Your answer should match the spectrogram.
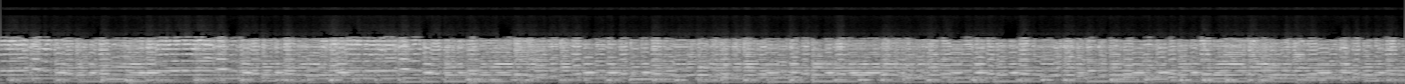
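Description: Old-time string band music from an early recording: a fiddle plays a lively dance tune over a steady guitar accompaniment. The sound has a dull top end with nothing above the upper-middle range.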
